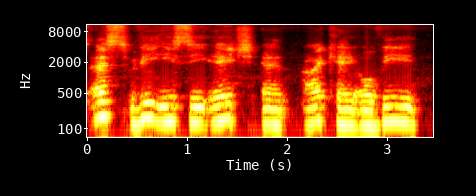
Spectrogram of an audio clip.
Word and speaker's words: Svechnikov: to, and I don't hear his name being pronounced on the air. So that's Sweat. So it's Svechnikov.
